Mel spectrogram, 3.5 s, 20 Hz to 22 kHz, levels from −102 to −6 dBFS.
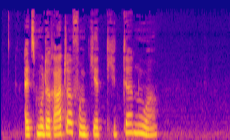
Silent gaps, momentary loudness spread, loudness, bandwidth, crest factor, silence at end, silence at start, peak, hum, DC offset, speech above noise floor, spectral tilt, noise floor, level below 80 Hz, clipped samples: none; 11 LU; -19 LUFS; 16 kHz; 18 dB; 1.1 s; 0.35 s; -2 dBFS; none; under 0.1%; 39 dB; -5.5 dB/octave; -57 dBFS; -62 dBFS; under 0.1%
